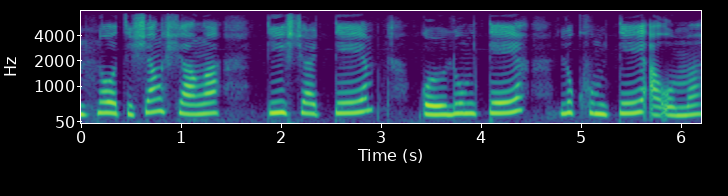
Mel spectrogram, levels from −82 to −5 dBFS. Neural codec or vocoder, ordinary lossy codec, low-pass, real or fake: none; none; 7.2 kHz; real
